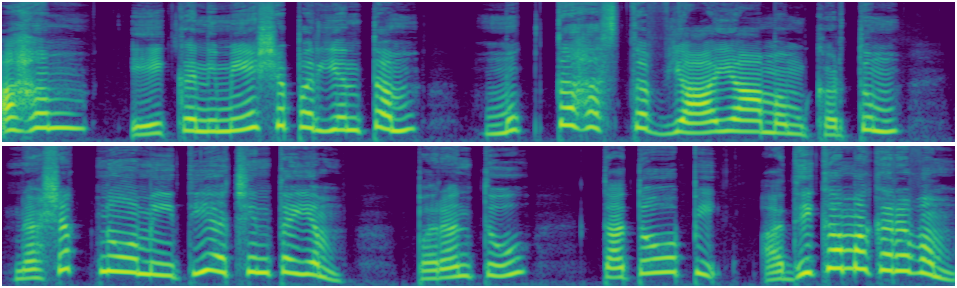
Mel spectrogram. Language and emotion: Sanskrit, surprised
